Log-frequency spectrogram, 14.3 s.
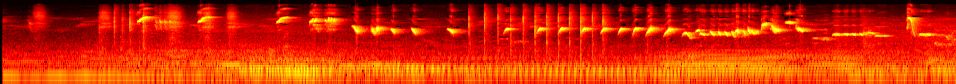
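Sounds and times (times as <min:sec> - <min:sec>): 
White-rumped Shama song: 0:05.4 - 0:14.1.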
